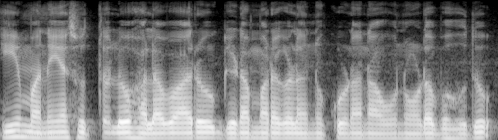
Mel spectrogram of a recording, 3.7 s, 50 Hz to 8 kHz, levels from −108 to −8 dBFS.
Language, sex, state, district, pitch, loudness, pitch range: Kannada, male, Karnataka, Bangalore, 105 Hz, -16 LUFS, 100-110 Hz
